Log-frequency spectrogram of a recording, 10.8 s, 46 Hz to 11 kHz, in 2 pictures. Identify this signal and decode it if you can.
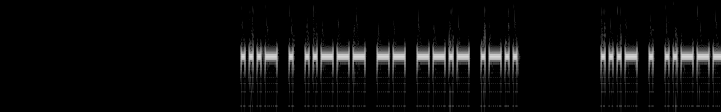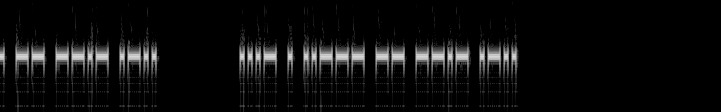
Morse code, heard as a keyed tone, about 40 wpm, 700 Hz. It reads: VE2MQL VE2MQL VE2MQL
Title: DXCC-100 Call Signs - 6 Characters - Repeated 3x - 40wpm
